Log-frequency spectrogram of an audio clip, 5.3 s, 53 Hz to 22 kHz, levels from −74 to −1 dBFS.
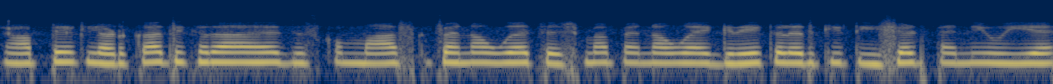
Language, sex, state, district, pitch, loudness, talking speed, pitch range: Hindi, female, Bihar, Araria, 250 Hz, -23 LUFS, 250 wpm, 240-255 Hz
